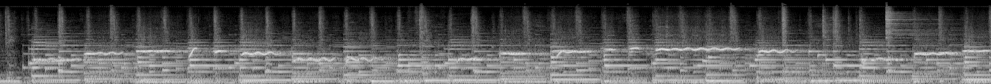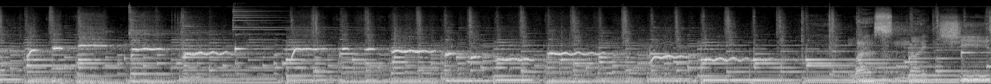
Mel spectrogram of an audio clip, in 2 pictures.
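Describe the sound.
A bright whistled melody weaves continuously through a folk song, carried loud over steady musical accompaniment.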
